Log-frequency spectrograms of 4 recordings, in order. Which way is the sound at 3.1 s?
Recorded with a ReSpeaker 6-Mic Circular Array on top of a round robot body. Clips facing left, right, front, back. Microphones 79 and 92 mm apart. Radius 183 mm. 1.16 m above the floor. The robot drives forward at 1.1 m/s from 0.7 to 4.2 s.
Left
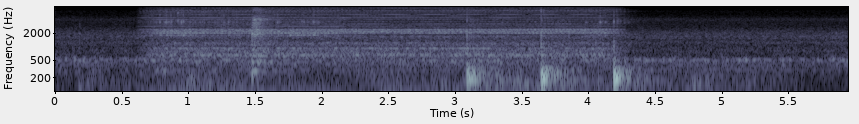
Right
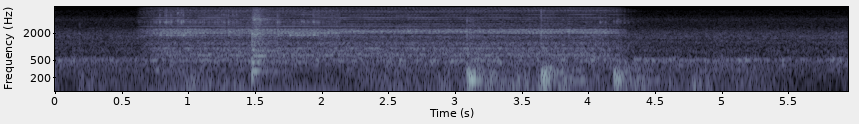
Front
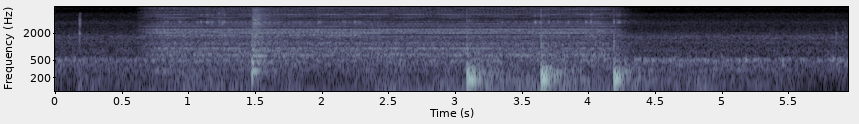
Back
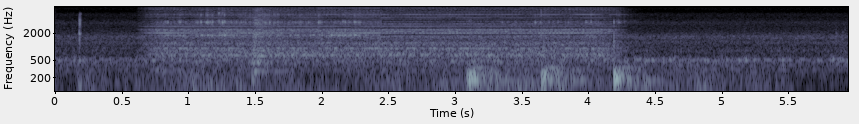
20° left.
